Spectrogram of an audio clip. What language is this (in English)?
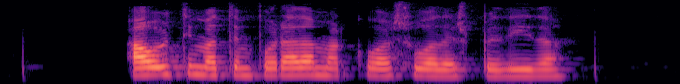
Galician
